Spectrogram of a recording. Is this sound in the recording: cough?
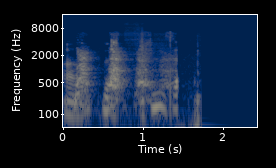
no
